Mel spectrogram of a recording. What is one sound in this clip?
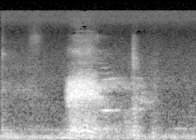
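A young woman sniffs softly.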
